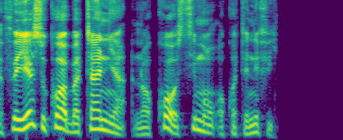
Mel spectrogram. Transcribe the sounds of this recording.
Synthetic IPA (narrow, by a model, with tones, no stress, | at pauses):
a˨fe˨i˨je˦su˨kʰɔ˦a˨bɛ˨tʰa˦nĩ˨a̰˨nã˨ɔ˨kʰɔ˦˨si˦mɔ̃˨nʔɔ̰˨kʷʰɔ˨tʰɛ˨nɪ̃˦fḭ˨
